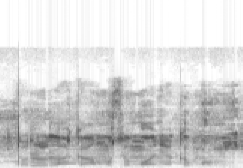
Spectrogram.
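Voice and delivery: normal talking voice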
